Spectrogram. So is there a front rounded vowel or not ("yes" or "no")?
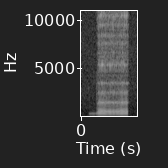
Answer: no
